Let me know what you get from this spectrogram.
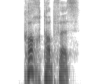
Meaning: genitive singular of Kochtopf
- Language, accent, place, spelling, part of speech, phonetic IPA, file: German, Germany, Berlin, Kochtopfes, noun, [ˈkɔxˌtɔp͡fəs], De-Kochtopfes.ogg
